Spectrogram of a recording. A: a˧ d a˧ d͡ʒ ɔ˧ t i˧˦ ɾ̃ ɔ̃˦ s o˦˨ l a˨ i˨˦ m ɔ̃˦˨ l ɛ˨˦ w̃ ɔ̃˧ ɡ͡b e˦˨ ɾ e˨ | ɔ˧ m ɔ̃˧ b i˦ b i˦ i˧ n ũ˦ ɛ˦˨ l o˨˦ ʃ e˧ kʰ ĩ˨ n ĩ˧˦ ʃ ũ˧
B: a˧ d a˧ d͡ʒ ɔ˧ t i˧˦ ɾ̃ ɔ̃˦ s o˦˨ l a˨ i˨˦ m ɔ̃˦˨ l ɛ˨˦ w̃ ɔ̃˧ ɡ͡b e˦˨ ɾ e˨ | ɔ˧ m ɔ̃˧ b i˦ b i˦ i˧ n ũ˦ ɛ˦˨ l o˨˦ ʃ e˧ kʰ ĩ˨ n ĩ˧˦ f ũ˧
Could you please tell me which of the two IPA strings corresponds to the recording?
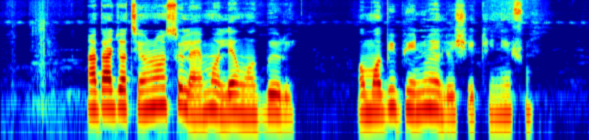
B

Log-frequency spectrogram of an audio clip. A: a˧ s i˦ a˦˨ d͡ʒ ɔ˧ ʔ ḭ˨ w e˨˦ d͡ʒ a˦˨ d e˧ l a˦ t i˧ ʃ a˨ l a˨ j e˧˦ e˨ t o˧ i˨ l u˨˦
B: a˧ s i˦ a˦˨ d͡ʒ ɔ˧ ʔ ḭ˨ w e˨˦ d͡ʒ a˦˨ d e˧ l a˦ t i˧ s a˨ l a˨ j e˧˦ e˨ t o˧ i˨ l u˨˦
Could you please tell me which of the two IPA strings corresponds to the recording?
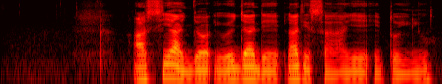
B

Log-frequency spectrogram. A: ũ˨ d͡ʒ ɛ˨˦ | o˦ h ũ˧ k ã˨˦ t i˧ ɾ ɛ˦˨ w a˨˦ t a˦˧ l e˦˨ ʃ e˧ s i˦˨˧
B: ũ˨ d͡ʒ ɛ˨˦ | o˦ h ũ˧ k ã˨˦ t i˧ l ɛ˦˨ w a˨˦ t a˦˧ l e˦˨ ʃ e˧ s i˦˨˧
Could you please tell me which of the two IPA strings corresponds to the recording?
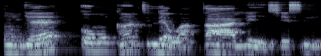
B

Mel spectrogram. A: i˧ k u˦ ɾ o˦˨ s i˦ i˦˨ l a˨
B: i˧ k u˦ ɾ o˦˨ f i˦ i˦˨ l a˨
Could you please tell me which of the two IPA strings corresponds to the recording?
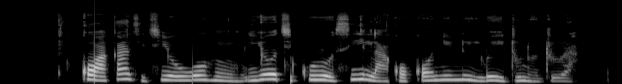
A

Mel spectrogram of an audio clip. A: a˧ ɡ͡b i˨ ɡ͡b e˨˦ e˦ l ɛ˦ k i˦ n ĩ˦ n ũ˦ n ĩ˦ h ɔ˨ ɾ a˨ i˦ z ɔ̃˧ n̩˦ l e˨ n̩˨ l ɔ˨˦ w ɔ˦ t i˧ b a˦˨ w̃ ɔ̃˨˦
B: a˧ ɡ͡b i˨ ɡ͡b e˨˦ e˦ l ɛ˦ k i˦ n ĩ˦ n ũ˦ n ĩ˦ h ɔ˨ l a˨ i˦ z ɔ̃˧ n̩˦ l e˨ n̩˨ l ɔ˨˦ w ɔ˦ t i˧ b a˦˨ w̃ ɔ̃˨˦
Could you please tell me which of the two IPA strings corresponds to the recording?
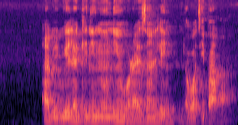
A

